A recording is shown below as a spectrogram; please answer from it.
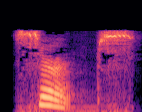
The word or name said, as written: serps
